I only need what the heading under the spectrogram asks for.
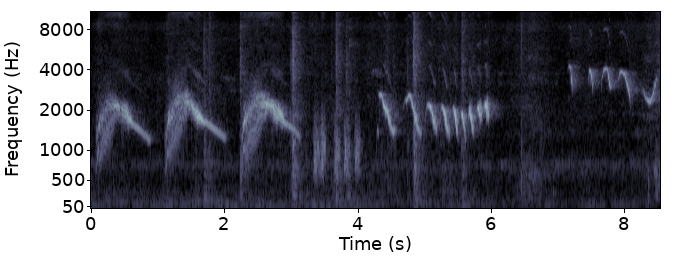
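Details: Singing white-rumped shama imitating wild animal sounds: three loud descending whistles, then a quick run of bouncing, rising-falling notes and a high wavering trill after a short pause.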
